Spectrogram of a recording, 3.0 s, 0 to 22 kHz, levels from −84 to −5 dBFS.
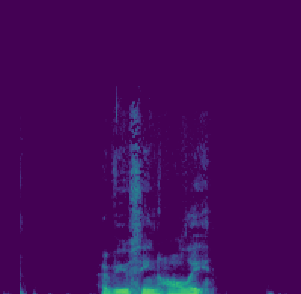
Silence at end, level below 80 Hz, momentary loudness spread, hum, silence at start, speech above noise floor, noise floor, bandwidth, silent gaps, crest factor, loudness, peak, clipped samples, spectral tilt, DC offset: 0.9 s; -58 dBFS; 10 LU; none; 0.2 s; 52 dB; -81 dBFS; 14.5 kHz; none; 18 dB; -31 LUFS; -16 dBFS; under 0.1%; -7.5 dB/octave; under 0.1%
